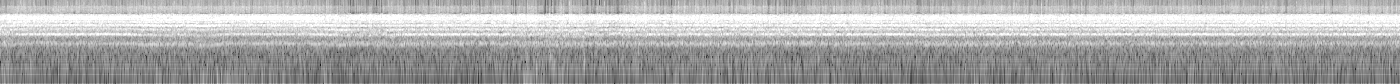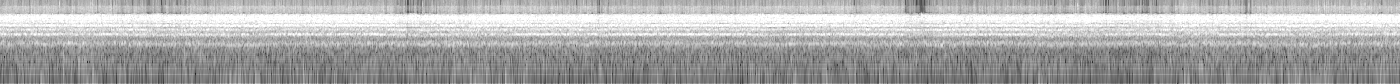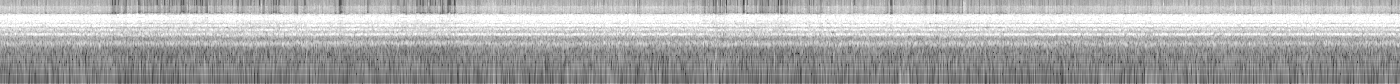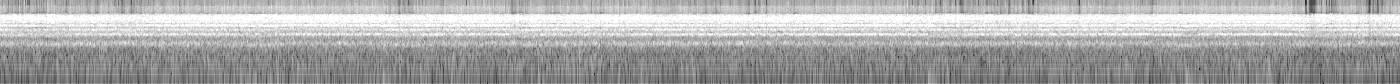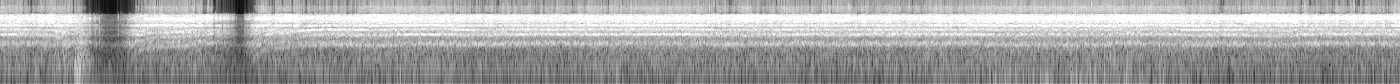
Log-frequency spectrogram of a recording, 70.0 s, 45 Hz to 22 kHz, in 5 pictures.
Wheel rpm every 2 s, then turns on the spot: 230, 220, 230, 230, 230, 230, 240, 230, 230, 230, 230, 230, 220, 230, 230, 230, 230, 230, 230, 230, 230, 230, 230, 230, 230, 230, 230, 230, 130, 150, 230, 230, 230, 220, 220.
none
